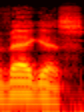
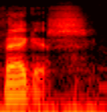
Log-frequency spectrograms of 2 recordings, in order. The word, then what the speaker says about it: Las Vegas: You're saying Vegas, like vegetable.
